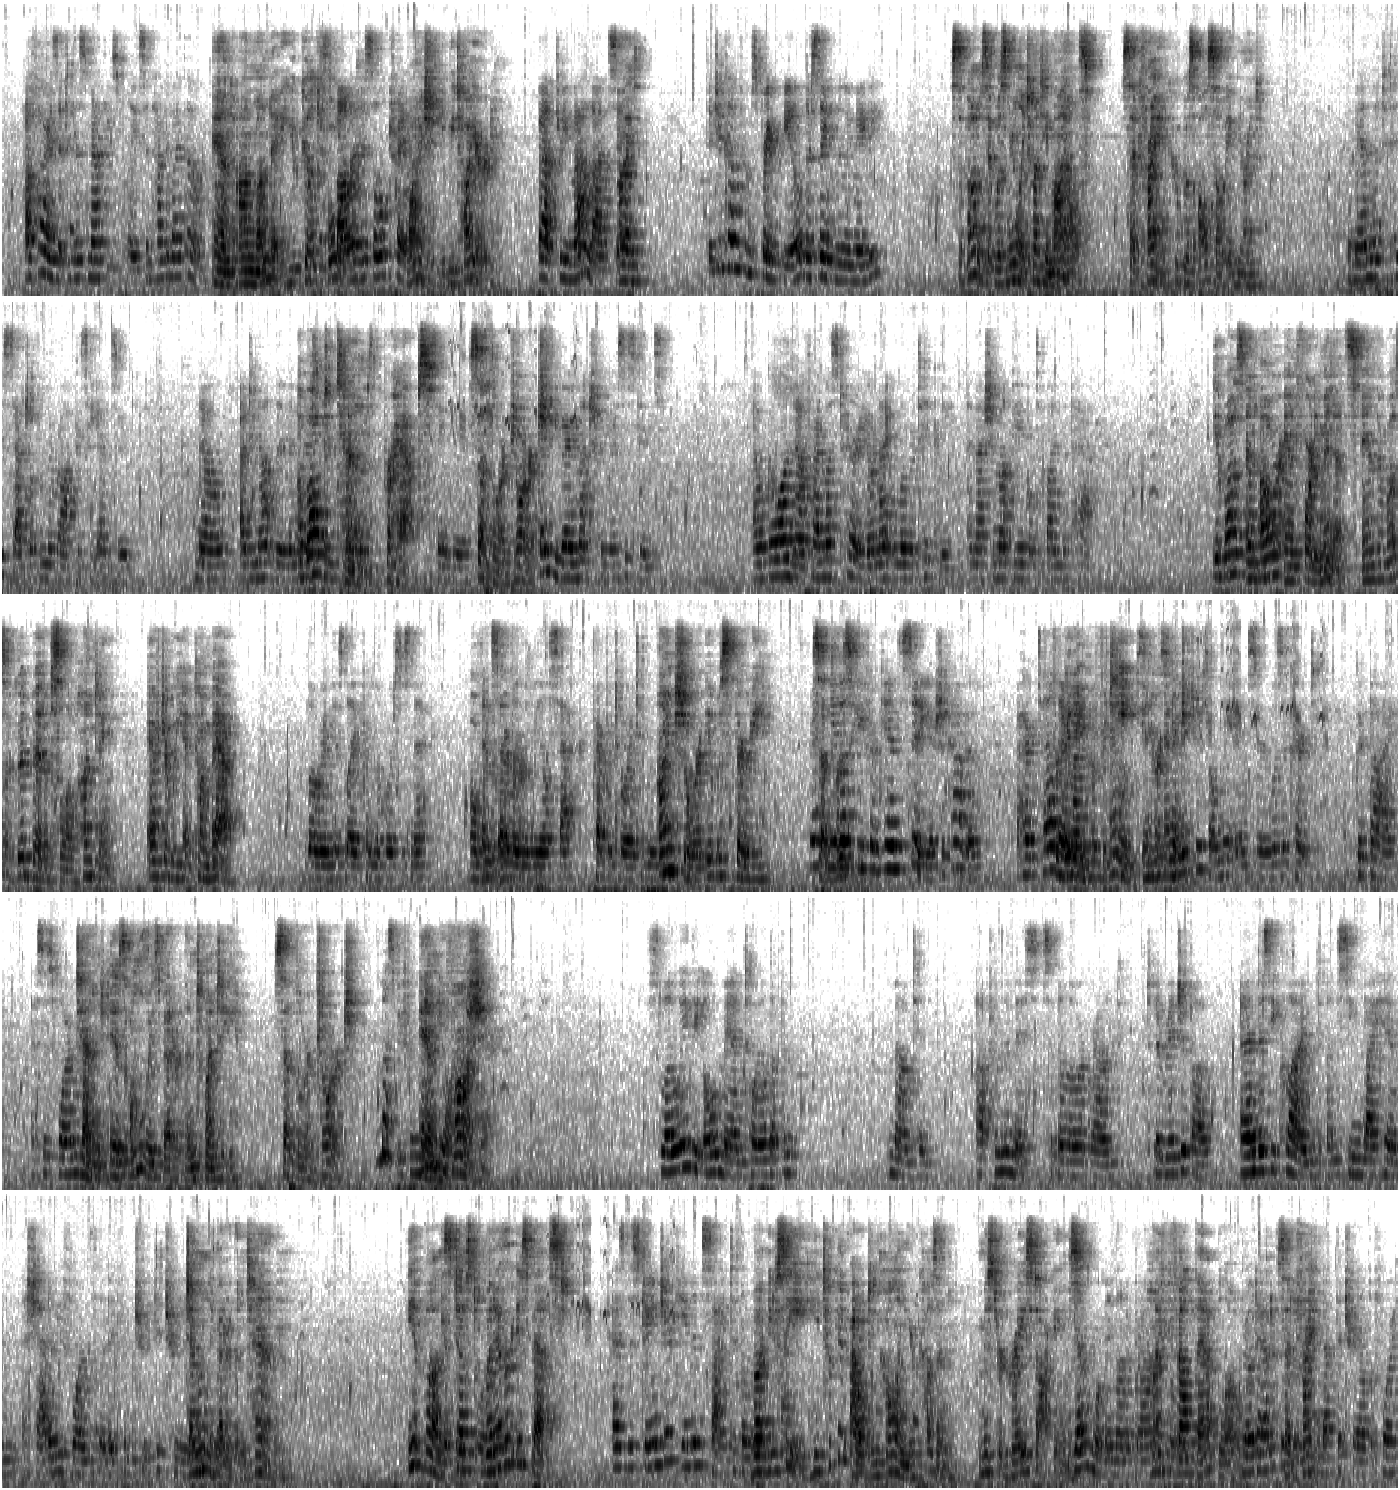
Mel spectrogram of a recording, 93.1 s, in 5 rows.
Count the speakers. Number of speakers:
2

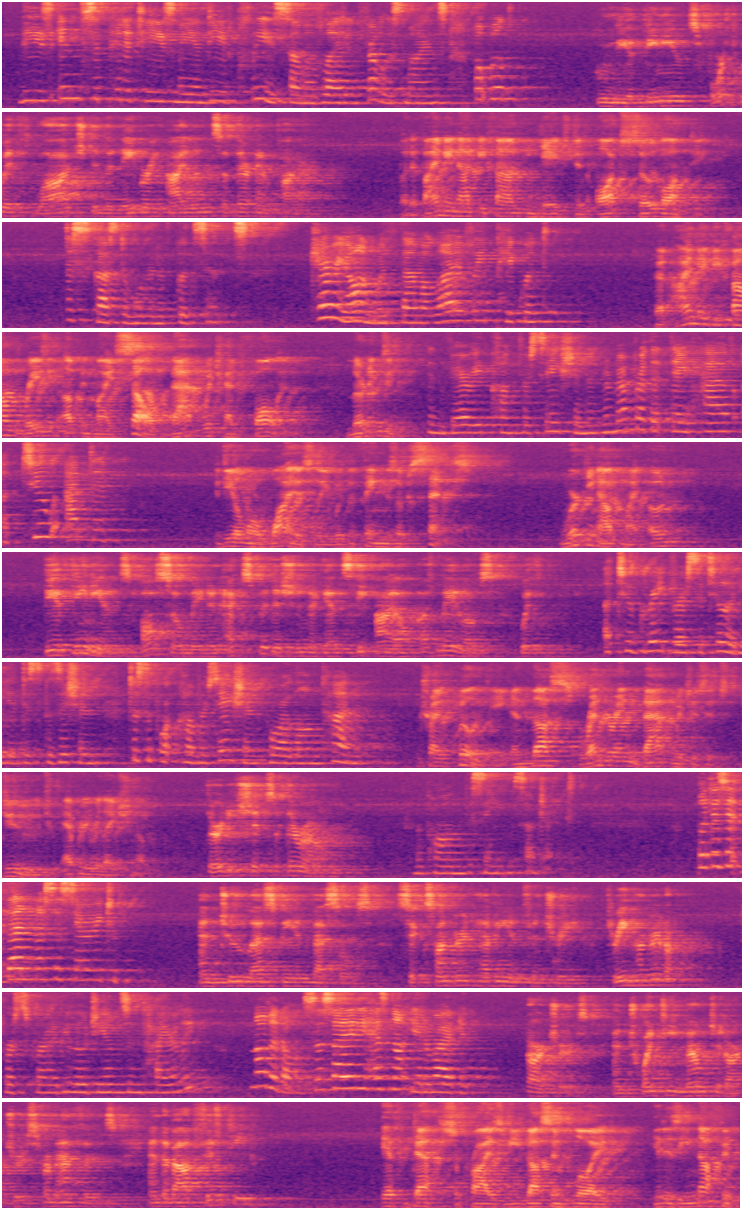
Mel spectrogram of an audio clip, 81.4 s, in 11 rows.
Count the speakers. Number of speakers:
3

